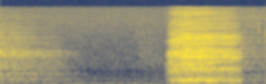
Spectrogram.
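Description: A man's audible breath into a close microphone, a noisy rush lasting about half a second, coming after a short silence and just before he speaks again.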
